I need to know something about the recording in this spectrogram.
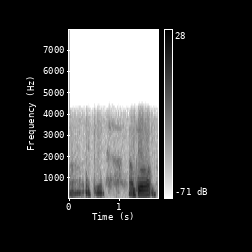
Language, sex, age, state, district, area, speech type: Malayalam, female, 30-45, Kerala, Kozhikode, urban, conversation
